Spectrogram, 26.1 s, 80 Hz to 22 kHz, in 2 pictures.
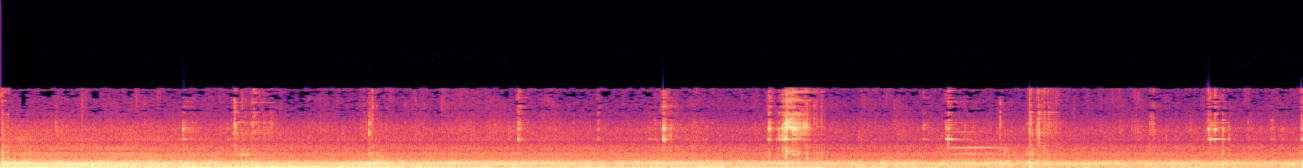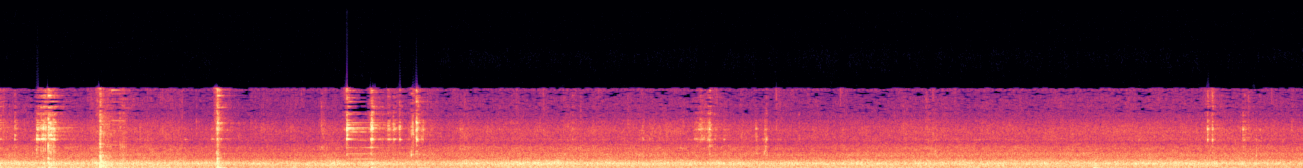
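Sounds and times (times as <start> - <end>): steady background hum: 0.0 - 26.0
light metallic clinks: 7.6 - 8.3, 9.2 - 10.7, 12.0 - 15.4, 16.4 - 17.4.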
